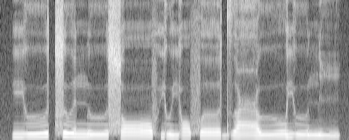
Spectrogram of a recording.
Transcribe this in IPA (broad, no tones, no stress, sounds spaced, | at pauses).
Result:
j ɯː t͡s ɯ ɪ̯ n ɯː s ɔː f j ɯ j ɔ f əː d ð ə ʕ ɯː ʊ̯ j ɯː n i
